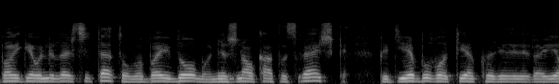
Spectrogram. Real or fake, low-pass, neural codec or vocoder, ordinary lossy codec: fake; 7.2 kHz; codec, 16 kHz, 1 kbps, FunCodec, trained on Chinese and English, 50 frames a second; Opus, 16 kbps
